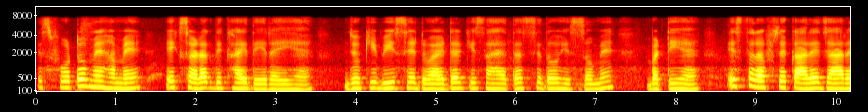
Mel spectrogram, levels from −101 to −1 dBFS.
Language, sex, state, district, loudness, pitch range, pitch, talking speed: Hindi, female, Chhattisgarh, Bastar, -22 LUFS, 155-180 Hz, 170 Hz, 175 wpm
